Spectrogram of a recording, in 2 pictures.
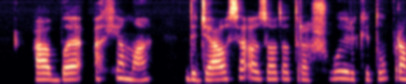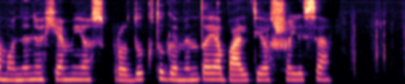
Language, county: Lithuanian, Utena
